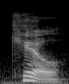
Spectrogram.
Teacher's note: khi mà bạn phát âm cái từ này, bạn phải nhớ là bật hơi nó ra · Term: âm K bật hơi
